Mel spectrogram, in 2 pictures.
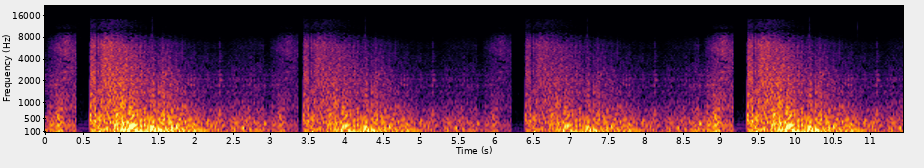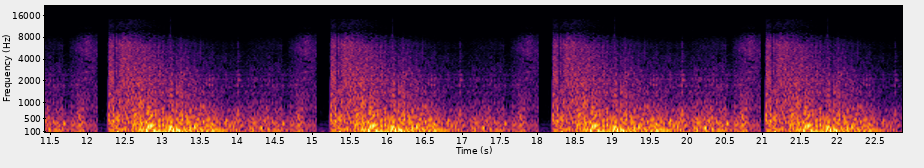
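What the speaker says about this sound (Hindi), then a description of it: "सेंट्रल गाजा में इजराइल का ड्रोन अटैक शॉट्स के साथ।" Repeated heavy booms from an Israeli drone strike on a Hamas command base in a residential area of Deir al-Balah, central Gaza, each loud blast followed by rumble, recurring roughly every three seconds with brief silent gaps between.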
